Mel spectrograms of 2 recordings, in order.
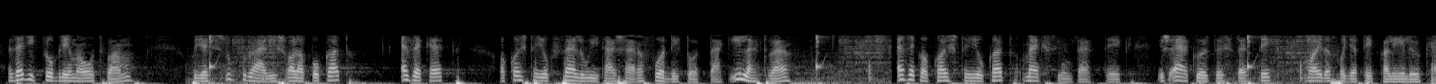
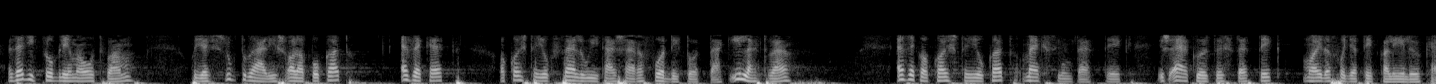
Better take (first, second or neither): second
